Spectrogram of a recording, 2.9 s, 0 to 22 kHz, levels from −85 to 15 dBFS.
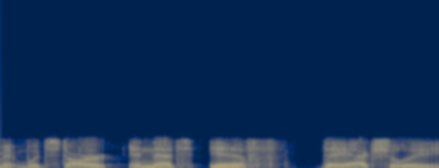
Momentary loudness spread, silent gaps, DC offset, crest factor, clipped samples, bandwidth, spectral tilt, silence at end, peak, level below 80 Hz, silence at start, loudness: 7 LU; none; under 0.1%; 14 dB; under 0.1%; 4.2 kHz; -10 dB/octave; 0 s; -6 dBFS; -64 dBFS; 0 s; -21 LUFS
